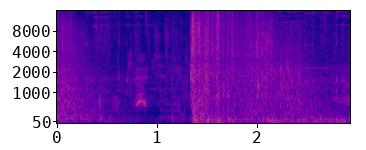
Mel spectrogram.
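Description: Gunfire in the video game Warzone, Caldera map: a sudden loud burst of shots breaks in about a third of the way through, then rapid automatic fire continues densely to the end, with faint voices beneath.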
